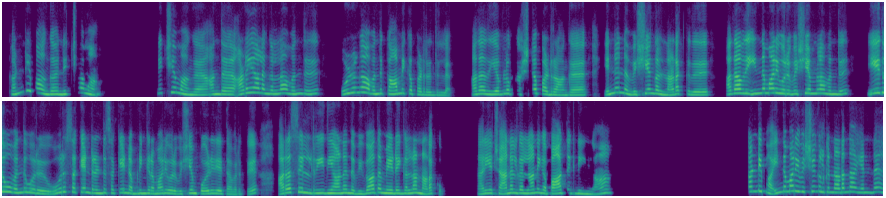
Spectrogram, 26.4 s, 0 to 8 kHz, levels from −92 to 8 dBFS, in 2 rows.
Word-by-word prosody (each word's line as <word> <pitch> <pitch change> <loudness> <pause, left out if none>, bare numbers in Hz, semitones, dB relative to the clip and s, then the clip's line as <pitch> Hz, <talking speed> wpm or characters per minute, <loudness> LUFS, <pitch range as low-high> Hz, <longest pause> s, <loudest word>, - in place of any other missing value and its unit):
கண்டிப்பாங்க, 290 -1 -2 0.2
நிச்சயமா. 295 +1 -4 1.0
நிச்சயமாங்க 350 - -2 0.2
அந்த 280 +1 0 0.3
அடையாளங்கள்லாம் 345 -3 0
வந்து 310 -2 -5 0.5
ஒழுங்கா 410 +6 0
வந்து 300 +3 -1
காமிக்கப்படுறதில்ல. 255 - -2 0.4
அதாவது 290 +1 +1
எவ்வளவு 305 +3 -4
கஷ்டப்படுறாங்க, 245 -9 -1 0.5
என்னன்ன 375 +4 -1
விஷயங்கள் 320 +2 +1
நடக்குது, 240 -2 0 0.4
அதாவது 345 +2 +6
இந்த 345 +3 0
மாரி 385 -1 +5
ஒரு 310 - +2
விஷயம்லாம் 340 +1 +1
வந்து, 280 -1 0 0.5
ஏதோ 400 +1 +4
வந்து 325 +3 -1
ஒரு, 270 -5 0 0.2
1 350 +5 -2
செகண்ட் 355 -4 +2
2 275 +3 -1
செகண்ட் 295 0 0
அப்டிங்கிற 255 +1 0
மாரி 265 +2 0
ஒரு 240 - 0
விஷயம் 270 +3 -1
போய்டுதே 245 +1 +1
தவிர்த்து, 205 +3 -5 0.5
அரசியல் 330 0 +2
ரீதியான 275 +1 +3
இந்த 265 - +1
விவாத 290 +8 +3
மேடைகள்லாம் 265 +1 +3
நடக்கும். 250 +1 -3 0.5
நெறைய 265 +5 +2
சேனல்கள்லாம் 280 +4 +3
நீங்க 255 -4 +1
பார்த்துக்கிட்டூங்கனா 245 -6 +1 2.2
கண்டிப்பா, 425 - +2
இந்த 365 +5 -2
மாரி 450 0 +4
விஷயங்களுக்கு 395 -2 -2
நடந்தா 360 +3 +1 0.2
என்ன? 335 +1 -6
295 Hz, 115 wpm, -22 LUFS, 260-345 Hz, 2.2 s, அதாவது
